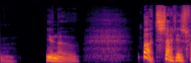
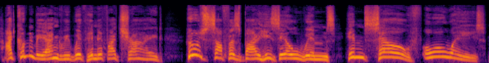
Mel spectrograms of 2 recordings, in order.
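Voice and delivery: higher, light amused voice; good-natured nephew; 9 semitones higher than usual. A narrator's reading. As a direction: forgive him with a smile.

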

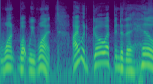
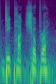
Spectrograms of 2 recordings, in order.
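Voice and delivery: usual speaking voice

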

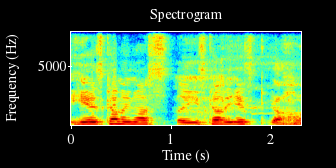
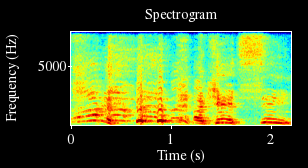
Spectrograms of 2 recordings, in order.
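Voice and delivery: high, slow words through laughter; crying with laughter; 8 semitones higher, much slower than usual. Real, not acted. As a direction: barely get it out, laughing till tears. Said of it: "blurred from crying".

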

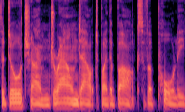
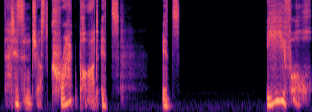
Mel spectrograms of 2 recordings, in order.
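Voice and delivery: horrified; 8 semitones higher than usual. A narrator's reading. Horrified accusation.

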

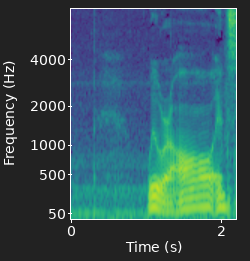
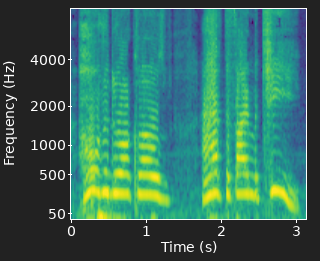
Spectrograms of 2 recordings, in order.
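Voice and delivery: high strained yell; desperate shout; 9 dB louder than usual. A narrator's reading. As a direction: yell while holding the door. Desperate at the door.

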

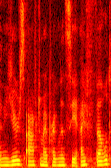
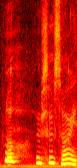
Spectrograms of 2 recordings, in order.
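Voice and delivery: yawning; 6 semitones higher, 3 dB louder than usual. Real, not acted. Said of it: "Maybe the yawning is my releasing".

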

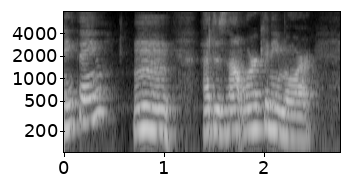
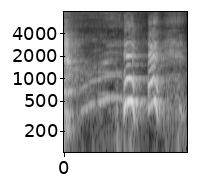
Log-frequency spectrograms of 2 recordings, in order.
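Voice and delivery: high burst of laughter. Real, not acted. Laughs at her monotone demo.

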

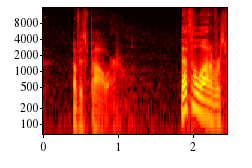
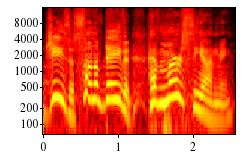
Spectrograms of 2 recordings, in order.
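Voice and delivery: raised pleading cry for mercy; 9 semitones higher, 5 dB louder than usual. Retold or imitated. Blind man crying out to Jesus, loud pleading. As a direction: call out to Jesus, high and loud. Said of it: "He cries out".

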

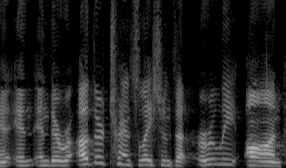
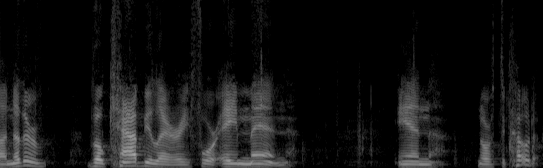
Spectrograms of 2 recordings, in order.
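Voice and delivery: ordinary delivery

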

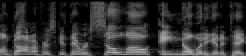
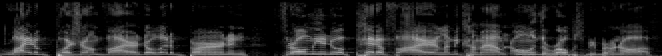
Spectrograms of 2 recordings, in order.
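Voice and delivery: demanding prayer; 3 semitones higher than usual. Retold or imitated. Believer demanding miracles from God, exaggerated pleading. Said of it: "And we're like".

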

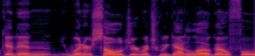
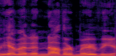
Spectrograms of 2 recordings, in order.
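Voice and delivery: ordinary talk

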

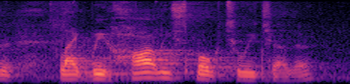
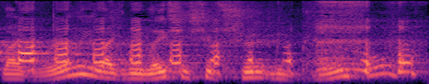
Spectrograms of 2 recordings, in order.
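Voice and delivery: high, louder, laughing through it; laughing disbelief; 6 semitones higher, 5 dB louder than usual. Retold or imitated. Telling the group his old self doubted love, laughing. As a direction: laugh at how absurd it sounded.

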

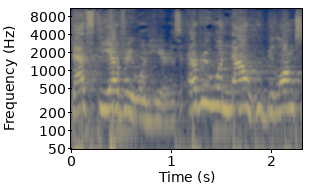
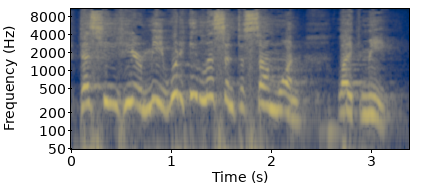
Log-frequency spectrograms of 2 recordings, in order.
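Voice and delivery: higher and louder, building urgency; rising plea; 4 semitones higher, 3 dB louder than usual. Acted. Preacher to the congregation, pleading in a higher, louder voice. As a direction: press the question harder with each line.

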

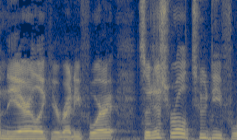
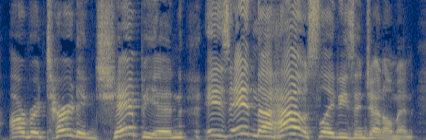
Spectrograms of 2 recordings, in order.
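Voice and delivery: booming high arena announcer; 9 semitones higher, 7 dB louder than usual. Acted. GM voicing the announcer to the arena crowd, booming. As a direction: hype up the crowd like a ringside MC. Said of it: "he's like".

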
